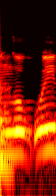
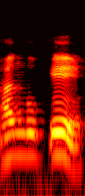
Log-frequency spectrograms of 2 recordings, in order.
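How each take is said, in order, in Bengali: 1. শেষ অংশটি আলাদা 'ui' হিসেবে উচ্চারিত হয়। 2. শেষ অংশটি 'e' হিসেবে উচ্চারিত হয়। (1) "হাঙ্গুক উই না" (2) "যখন নামের সাথে বসবে তখন উইকে এ উচ্চারণ করবেন"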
